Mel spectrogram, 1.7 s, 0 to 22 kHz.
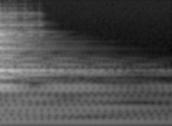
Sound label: GT D2; AKAI S-Series CD-ROM Sound Library VOL-8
